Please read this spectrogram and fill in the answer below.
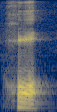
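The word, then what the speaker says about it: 穂: But yes, ho, also accented, means ear of a cereal plant, and so on.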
